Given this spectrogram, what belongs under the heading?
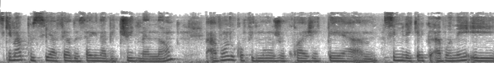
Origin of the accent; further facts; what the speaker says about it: Central African Republic; now in United States; Je suis centrafricaine de nationalité. Je vis aux États-Unis.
